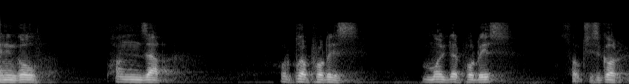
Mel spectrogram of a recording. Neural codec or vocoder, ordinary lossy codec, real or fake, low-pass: codec, 16 kHz in and 24 kHz out, 0.4 kbps, LongCat-Audio-Codec, fine tuned four codebook decoder; none; fake; 7.2 kHz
